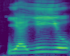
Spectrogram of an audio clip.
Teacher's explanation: tengah lidahnya mengarah ke langit-langit tapi tidak boleh menyentuh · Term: huruf ya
